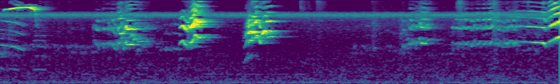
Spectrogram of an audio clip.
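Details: Lorikeets at a cafe giving sharp, grating screeches and a few thin rising squeals, several loud bursts in quick succession, against a constant high-pitched hum.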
